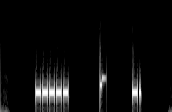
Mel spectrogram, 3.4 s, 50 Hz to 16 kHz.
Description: Morse code, heard as a keyed tone, about 36 wpm, 700 Hz. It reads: 0 N
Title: Single Letter-Number Alt - Rapid-Fire 35wpm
